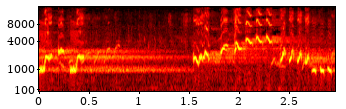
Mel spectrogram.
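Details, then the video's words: Caged white-rumped shama used to tutor other songbirds: short jerky whistles, a long steady pause, then quick high chattering notes ending in a rapid run of low repeated chips. "Masteran murai batu Suara Aneh unik langka"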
